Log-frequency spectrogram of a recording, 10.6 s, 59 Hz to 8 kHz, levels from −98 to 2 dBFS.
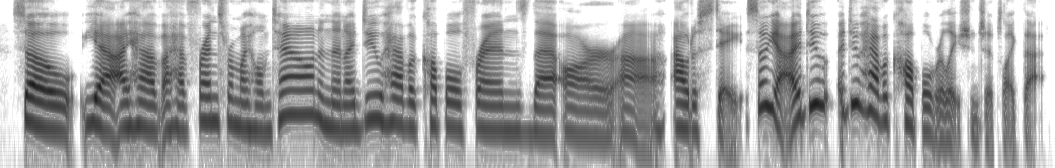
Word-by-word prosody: so 195 Hz, -7 st, +5 dB
yeah, 215 Hz, -5 st, +4 dB
I 190 Hz, -, +4 dB
have 195 Hz, -2 st, 0 dB
I 185 Hz, -, 0 dB
have 180 Hz, -2 st, -4 dB
friends 235 Hz, 0 st, -2 dB
from 225 Hz, -2 st, -6 dB
my 195 Hz, -1 st, -3 dB
hometown 270 Hz, +11 st, -1 dB
and 210 Hz, -4 st, -4 dB
then 185 Hz, -1 st, -3 dB
I 185 Hz, -, -1 dB
do 240 Hz, +6 st, -4 dB
have 220 Hz, -3 st, -1 dB
a 195 Hz, -, -1 dB
couple 200 Hz, -1 st, -3 dB
friends 180 Hz, -2 st, -4 dB
that 165 Hz, -2 st, 0 dB
are, 155 Hz, -3 st, -3 dB
uh, 170 Hz, +2 st, -3 dB
out 190 Hz, -2 st, +3 dB
of 180 Hz, -, -6 dB
state. 465 Hz, -, -8 dB
So, 350 Hz, -, -2 dB
yeah, 360 Hz, -, +4 dB
I -, -, +5 dB
do 375 Hz, +7 st, +4 dB
I -, -, -4 dB
do 390 Hz, +6 st, +3 dB
have 300 Hz, -7 st, +2 dB
a 235 Hz, -, -2 dB
couple 195 Hz, -8 st, -1 dB
relationships -, -, -8 dB
like -, -, -11 dB
that. 420 Hz, +1 st, -7 dB
200 Hz, 205 wpm, -23 LUFS, 180-245 Hz, -, so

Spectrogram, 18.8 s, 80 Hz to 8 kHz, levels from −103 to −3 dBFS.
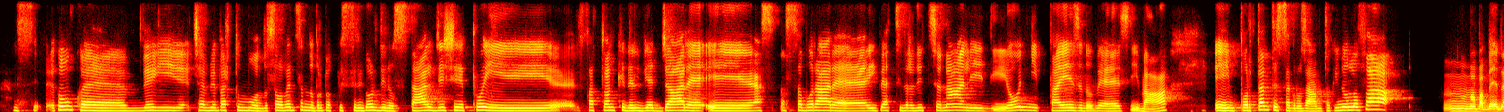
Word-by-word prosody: Eh, 205 Hz, -, -8 dB
sì. 200 Hz, +1 st, -10 dB
E 185 Hz, -, -9 dB
comunque 200 Hz, -7 st, +2 dB
mi 185 Hz, +2 st, -6 dB
hai 205 Hz, -1 st, -2 dB
cioè 215 Hz, +1 st, -1 dB
mi 200 Hz, -, -4 dB
hai -, -, +1 dB
aperto 210 Hz, 0 st, -4 dB
un 205 Hz, -, -3 dB
mondo, 185 Hz, -3 st, -2 dB
stavo 205 Hz, +3 st, +1 dB
pensando 215 Hz, 0 st, -2 dB
proprio 195 Hz, +1 st, -4 dB
a 195 Hz, -, -27 dB
questi 200 Hz, +1 st, -4 dB
ricordi 205 Hz, +1 st, +1 dB
nostalgici 200 Hz, +4 st, 0 dB
e 210 Hz, 0 st, -2 dB
poi, 190 Hz, -4 st, +1 dB
ehm, -, -, -5 dB
il -, -, -22 dB
fatto 215 Hz, +2 st, -6 dB
anche 215 Hz, 0 st, -2 dB
del 195 Hz, 0 st, 0 dB
viaggiare 200 Hz, +1 st, +2 dB
e 185 Hz, 0 st, +2 dB
ass 195 Hz, 0 st, -1 dB
assaporare 205 Hz, -3 st, +1 dB
i 190 Hz, -, -2 dB
piatti 205 Hz, 0 st, -6 dB
tradizionali 200 Hz, 0 st, -2 dB
di 95 Hz, -, -4 dB
ogni 215 Hz, -1 st, -3 dB
paese 195 Hz, 0 st, +1 dB
dove 175 Hz, -2 st, -2 dB
si 175 Hz, -, +1 dB
va, 170 Hz, +6 st, +1 dB, 0.6 s
è 195 Hz, -, +1 dB
importante 205 Hz, +5 st, +3 dB
e -, -, -1 dB
sacrosanto. 175 Hz, -4 st, 0 dB
Chi 200 Hz, +1 st, -5 dB
non 225 Hz, +1 st, +3 dB
lo 235 Hz, -, +3 dB
fa, 275 Hz, +1 st, +5 dB, 0.7 s
mhmm, 170 Hz, 0 st, -2 dB
non 165 Hz, 0 st, +3 dB
va 150 Hz, -2 st, +3 dB
bene, -, -, +1 dB
200 Hz, 165 wpm, -23 LUFS, 190-210 Hz, 0.7 s, fa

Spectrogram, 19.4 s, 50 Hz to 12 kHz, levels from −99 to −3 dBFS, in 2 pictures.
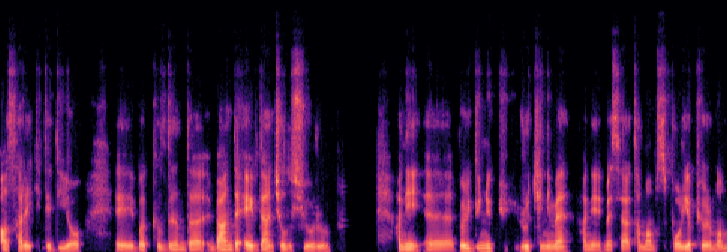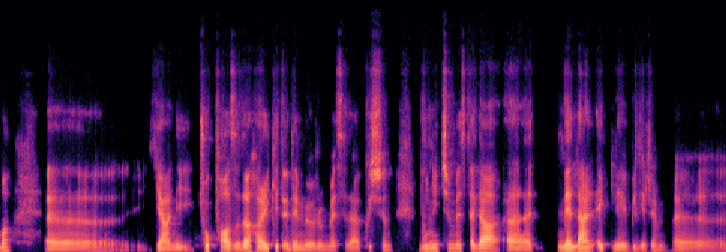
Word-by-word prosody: az 105 Hz, 0 st, +1 dB
hareket 100 Hz, -4 st, -1 dB
ediyor. 90 Hz, 0 st, -1 dB, 0.5 s
Eee, 95 Hz, -1 st, 0 dB
bakıldığında 100 Hz, 0 st, -2 dB
ben 100 Hz, 0 st, +3 dB
de -, -, +5 dB
evden 105 Hz, +5 st, +4 dB
çalışıyorum. 95 Hz, -2 st, 0 dB, 1.1 s
Hani, 110 Hz, -1 st, +2 dB
eee, 95 Hz, -1 st, -3 dB
böyle 130 Hz, +1 st, +6 dB
günlük 135 Hz, +3 st, -3 dB, 0.3 s
rutinime, 120 Hz, -1 st, +1 dB
hani, 95 Hz, -2 st, -3 dB
mesela 95 Hz, -1 st, -2 dB
tamam, 105 Hz, -3 st, -3 dB
spor 115 Hz, +2 st, -1 dB
yapıyorum 100 Hz, -3 st, +1 dB
ama, 160 Hz, +8 st, -2 dB, 0.5 s
eee, 105 Hz, -1 st, 0 dB, 0.8 s
yani, 110 Hz, -1 st, +1 dB
çok -, -, +1 dB
fazla 105 Hz, -2 st, +3 dB
da 125 Hz, +1 st, +8 dB
hareket 115 Hz, -3 st, +3 dB
edemiyorum 95 Hz, -6 st, 0 dB
mesela 90 Hz, +1 st, -5 dB
kışın. 95 Hz, -1 st, 0 dB, 0.4 s
Bunun 125 Hz, +4 st, 0 dB
için 145 Hz, 0 st, 0 dB
mesela, 135 Hz, -1 st, +3 dB
eee, 110 Hz, 0 st, +1 dB, 0.3 s
neler 120 Hz, +6 st, +6 dB
ekleyebilirim, 95 Hz, -1 st, -3 dB
eee, 90 Hz, -1 st, -6 dB
105 Hz, 110 wpm, -25 LUFS, 95-115 Hz, 1.1 s, da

